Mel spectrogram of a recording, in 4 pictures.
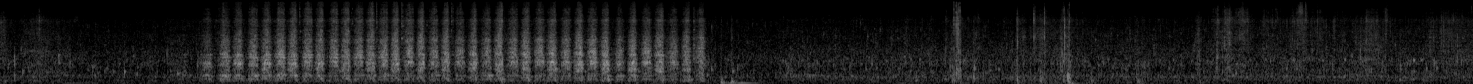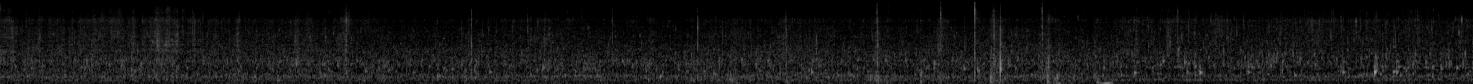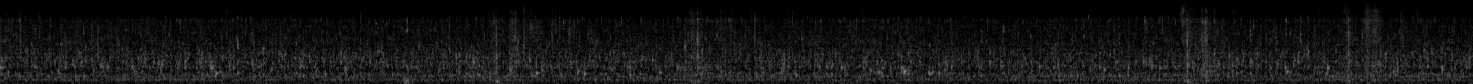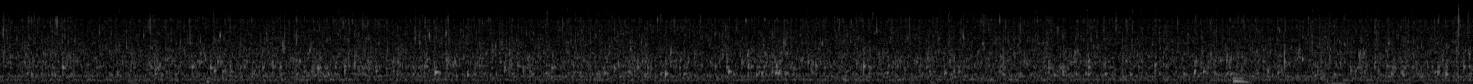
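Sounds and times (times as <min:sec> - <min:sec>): rhythmic rasping strokes: 0:02.0 - 0:07.2.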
